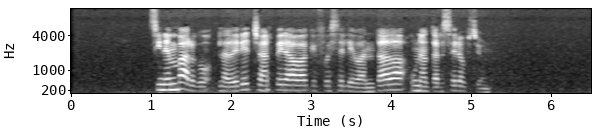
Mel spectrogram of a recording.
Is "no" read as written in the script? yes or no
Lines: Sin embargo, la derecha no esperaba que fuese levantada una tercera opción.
no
